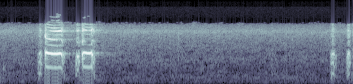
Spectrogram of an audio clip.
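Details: Red junglefowl giving two short, loud, ringing crow-like notes in quick succession, then a long quiet stretch before two faint clucks at the end.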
